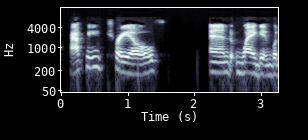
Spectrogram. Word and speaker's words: Wag'n: is linked there, but it's Happy Trails and Wagon, but it's spelled Wagn because I was trying to shorten it Tails.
